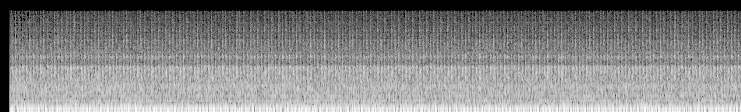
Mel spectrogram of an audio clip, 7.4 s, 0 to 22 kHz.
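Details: 2006 Toyota Avensis, 1AD-FTV diesel: deep heavy clatter with a steady knock at low revs under load (at 19 and 39 seconds); cause unconfirmed. Finding: engine knocking under load.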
